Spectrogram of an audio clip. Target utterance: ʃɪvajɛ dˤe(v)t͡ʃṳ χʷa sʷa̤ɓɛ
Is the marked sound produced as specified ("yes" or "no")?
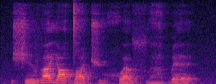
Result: no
